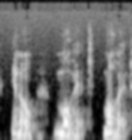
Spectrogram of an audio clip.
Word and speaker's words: Mohit: So it took the time to say, Mohit. That's how you pronounce it?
